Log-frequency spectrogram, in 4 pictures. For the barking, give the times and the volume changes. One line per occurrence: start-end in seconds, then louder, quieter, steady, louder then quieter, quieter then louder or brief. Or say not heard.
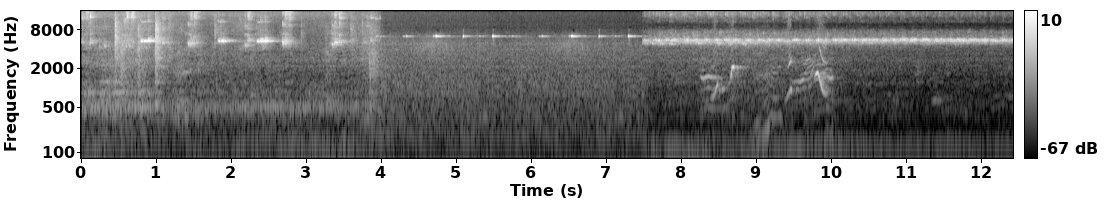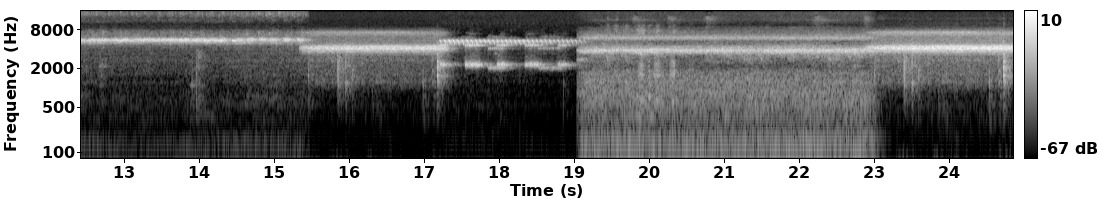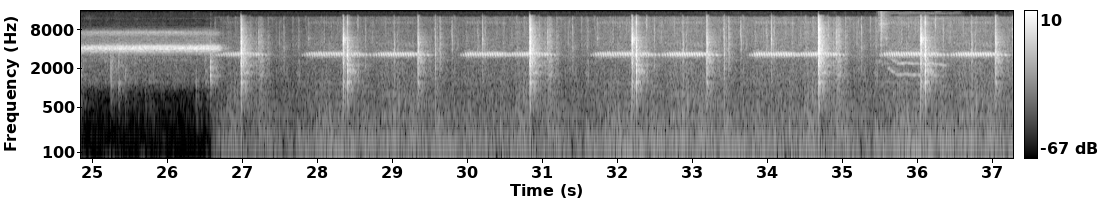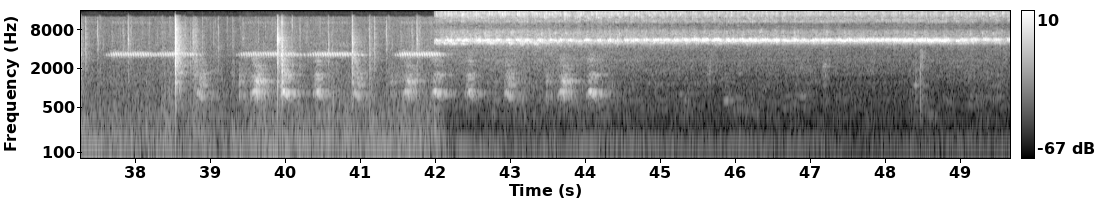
38.8-44.5 quieter.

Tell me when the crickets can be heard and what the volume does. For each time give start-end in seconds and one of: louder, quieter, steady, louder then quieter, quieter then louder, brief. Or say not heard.
0.0-49.6 louder.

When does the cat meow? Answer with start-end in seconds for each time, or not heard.
8.2-10.1, 19.6-20.6, 35.5-36.4.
